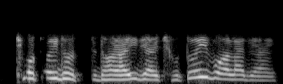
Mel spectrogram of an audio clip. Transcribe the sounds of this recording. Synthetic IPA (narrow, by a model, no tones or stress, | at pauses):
t͡ʃʰoʈojd̪ʱot̪d̪ʱɔɽajd͡ʑaet͡ɕʰoʈojbɔlad͡ʑae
